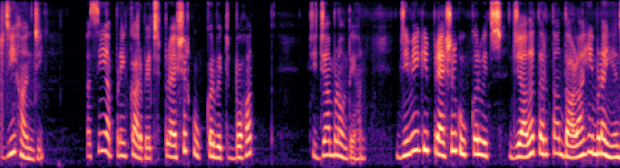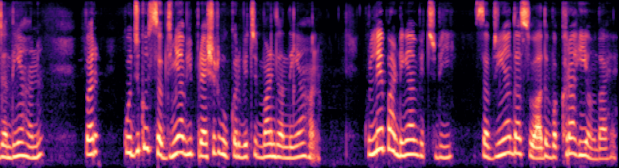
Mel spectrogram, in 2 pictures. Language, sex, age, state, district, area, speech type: Punjabi, female, 18-30, Punjab, Hoshiarpur, rural, spontaneous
